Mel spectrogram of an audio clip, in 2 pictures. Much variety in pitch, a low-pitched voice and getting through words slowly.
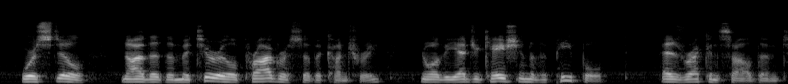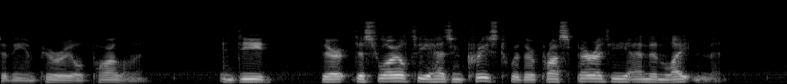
No: average, 3.3 semitones; low, 120 Hz; slow, 120 wpm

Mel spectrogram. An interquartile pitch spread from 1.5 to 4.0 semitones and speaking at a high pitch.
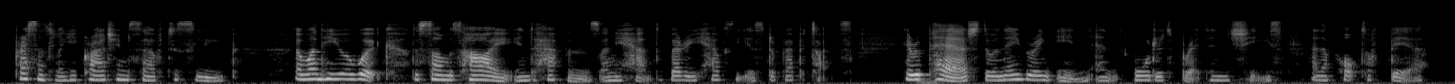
Yes: average, 3.2 semitones; high, 200 Hz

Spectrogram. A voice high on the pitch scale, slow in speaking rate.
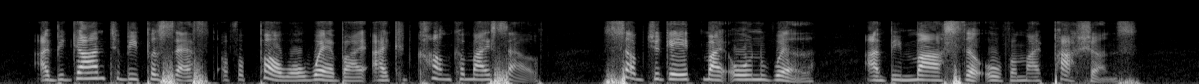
Yes: high, 210 Hz; slow, 115 wpm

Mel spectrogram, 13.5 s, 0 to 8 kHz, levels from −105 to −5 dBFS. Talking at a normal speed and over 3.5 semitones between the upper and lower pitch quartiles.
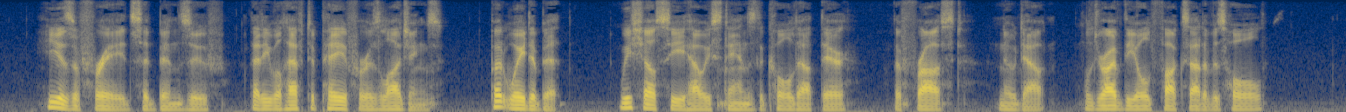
No: average, 185 wpm; average, 2.8 semitones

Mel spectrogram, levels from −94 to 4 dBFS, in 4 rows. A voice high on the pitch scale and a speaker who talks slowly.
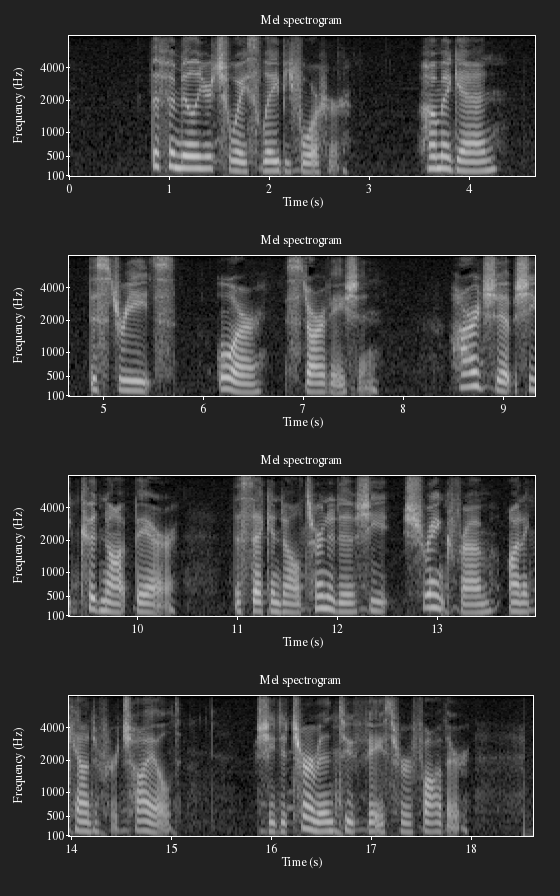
Yes: high, 195 Hz; slow, 110 wpm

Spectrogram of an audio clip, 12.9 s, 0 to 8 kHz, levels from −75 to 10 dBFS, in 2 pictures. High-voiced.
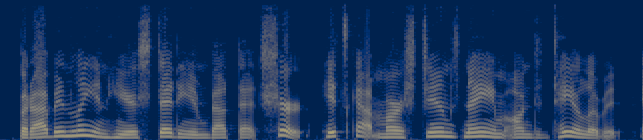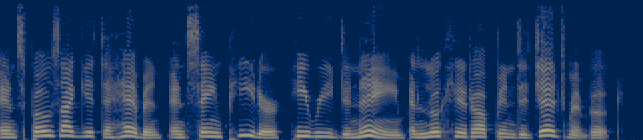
Yes: high, 205 Hz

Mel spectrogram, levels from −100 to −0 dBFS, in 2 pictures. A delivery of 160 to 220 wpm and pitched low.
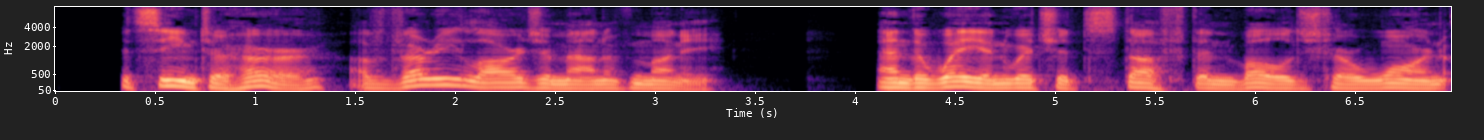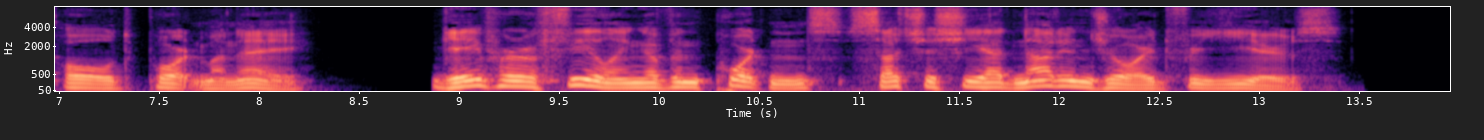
Yes: average, 165 wpm; low, 110 Hz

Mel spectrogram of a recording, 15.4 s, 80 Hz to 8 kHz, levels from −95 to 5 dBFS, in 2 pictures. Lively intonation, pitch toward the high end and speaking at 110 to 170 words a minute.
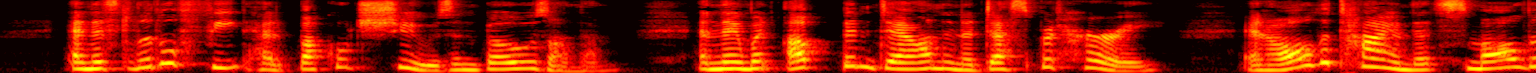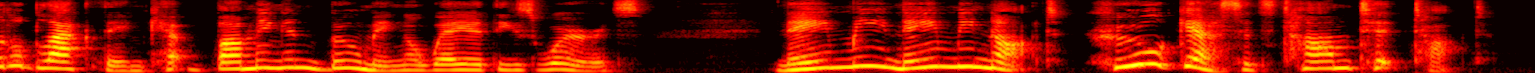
No: wide, 5.9 semitones; very high, 270 Hz; average, 190 wpm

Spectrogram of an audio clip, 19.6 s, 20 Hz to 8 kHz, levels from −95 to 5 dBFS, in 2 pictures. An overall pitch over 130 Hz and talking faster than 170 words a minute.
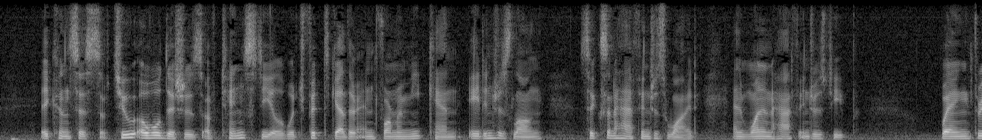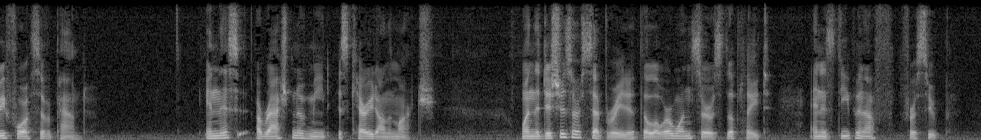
No: low, 120 Hz; average, 185 wpm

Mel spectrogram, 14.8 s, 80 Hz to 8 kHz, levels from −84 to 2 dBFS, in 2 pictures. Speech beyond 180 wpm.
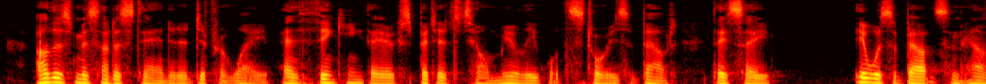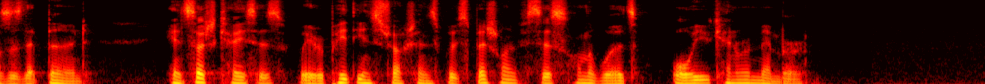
Yes: average, 190 wpm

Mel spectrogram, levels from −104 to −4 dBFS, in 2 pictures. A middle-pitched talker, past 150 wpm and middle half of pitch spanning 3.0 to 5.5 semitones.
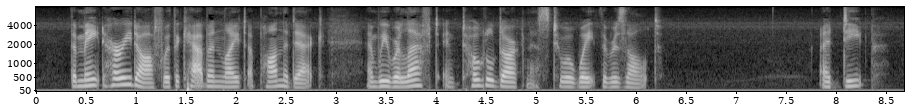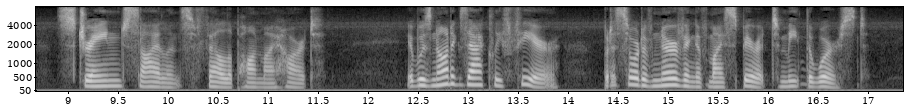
Yes: medium, 180 Hz; average, 165 wpm; average, 3.5 semitones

